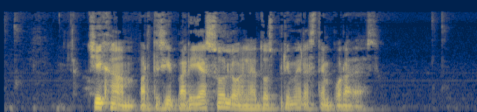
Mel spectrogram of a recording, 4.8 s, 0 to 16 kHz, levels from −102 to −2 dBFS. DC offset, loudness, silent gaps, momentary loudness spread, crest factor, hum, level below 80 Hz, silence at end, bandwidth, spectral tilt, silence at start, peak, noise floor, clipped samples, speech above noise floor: under 0.1%; -22 LUFS; none; 14 LU; 24 dB; none; -40 dBFS; 1.05 s; 11.5 kHz; -4 dB/octave; 0.7 s; 0 dBFS; -67 dBFS; under 0.1%; 44 dB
